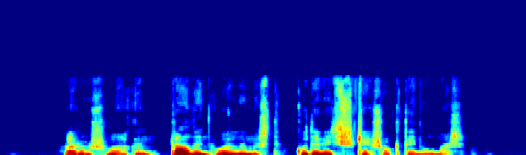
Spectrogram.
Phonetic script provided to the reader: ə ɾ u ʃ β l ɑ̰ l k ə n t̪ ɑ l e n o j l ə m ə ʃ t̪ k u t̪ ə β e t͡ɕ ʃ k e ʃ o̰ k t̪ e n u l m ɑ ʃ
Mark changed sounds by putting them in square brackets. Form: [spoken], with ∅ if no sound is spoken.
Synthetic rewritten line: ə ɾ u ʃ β l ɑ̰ [∅] k ə n t̪ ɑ l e n o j l ə m ə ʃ t̪ k u [d̪] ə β e t͡ɕ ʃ k e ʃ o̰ k t̪ e n u l m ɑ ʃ

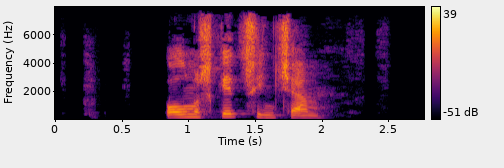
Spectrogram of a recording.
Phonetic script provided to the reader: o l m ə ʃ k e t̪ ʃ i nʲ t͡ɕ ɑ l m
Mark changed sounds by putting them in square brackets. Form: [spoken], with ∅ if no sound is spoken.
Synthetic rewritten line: o l m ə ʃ k e t̪ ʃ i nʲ t͡ɕ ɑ [∅] m

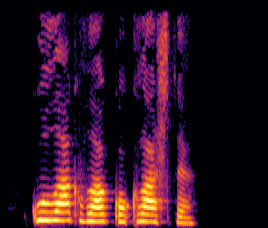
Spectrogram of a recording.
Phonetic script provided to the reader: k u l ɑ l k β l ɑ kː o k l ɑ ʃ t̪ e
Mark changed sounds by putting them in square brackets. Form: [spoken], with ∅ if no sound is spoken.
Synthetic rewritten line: k u l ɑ [∅] k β l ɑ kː o k l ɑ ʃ t̪ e

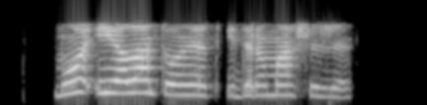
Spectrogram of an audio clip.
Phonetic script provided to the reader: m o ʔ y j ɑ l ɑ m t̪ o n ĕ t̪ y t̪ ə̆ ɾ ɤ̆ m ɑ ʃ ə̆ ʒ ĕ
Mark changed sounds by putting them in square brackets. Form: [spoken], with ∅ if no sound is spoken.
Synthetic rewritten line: m o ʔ [i] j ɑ l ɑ [n] t̪ o n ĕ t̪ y [d̪] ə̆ ɾ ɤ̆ m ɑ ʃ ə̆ ʒ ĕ

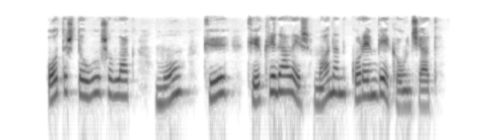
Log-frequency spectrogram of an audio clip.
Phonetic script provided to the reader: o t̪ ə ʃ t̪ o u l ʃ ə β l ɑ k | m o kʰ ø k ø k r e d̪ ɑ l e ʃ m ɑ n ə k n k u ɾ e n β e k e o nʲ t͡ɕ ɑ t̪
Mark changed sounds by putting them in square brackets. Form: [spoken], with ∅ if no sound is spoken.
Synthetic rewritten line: o t̪ ə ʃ t̪ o u l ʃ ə β l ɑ k | m o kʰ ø k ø k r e d̪ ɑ l e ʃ m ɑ n ə [∅] n k [o] ɾ e [m] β e k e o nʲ t͡ɕ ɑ t̪

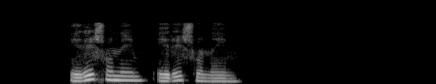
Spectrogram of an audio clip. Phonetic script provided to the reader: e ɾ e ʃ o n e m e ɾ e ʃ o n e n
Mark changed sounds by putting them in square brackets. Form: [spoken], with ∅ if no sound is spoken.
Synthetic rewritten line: e ɾ e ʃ o n e m e ɾ e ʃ o n e [m]

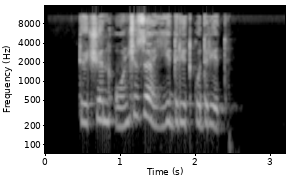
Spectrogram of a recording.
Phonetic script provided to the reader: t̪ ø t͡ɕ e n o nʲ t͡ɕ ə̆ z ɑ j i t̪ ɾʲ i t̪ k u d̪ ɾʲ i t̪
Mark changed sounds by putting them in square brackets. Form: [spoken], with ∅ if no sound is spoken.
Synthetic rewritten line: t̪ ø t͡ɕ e n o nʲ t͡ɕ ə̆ z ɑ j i [d̪] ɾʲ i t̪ k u d̪ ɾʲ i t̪

